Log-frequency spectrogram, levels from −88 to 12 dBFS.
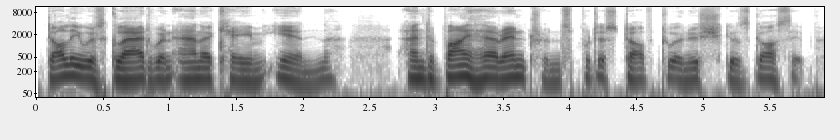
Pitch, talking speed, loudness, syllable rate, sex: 125 Hz, 175 wpm, -19 LUFS, 4.7 syllables/s, male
